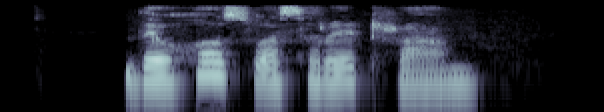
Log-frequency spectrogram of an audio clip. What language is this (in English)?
English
